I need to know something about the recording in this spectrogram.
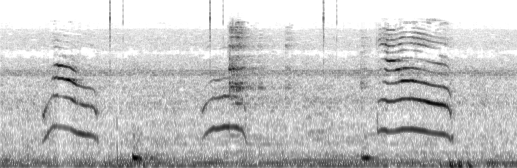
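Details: Domestic cat from a funny-cats compilation giving three short meows about a second apart, each arching up and then falling away, over a steady low background hum.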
